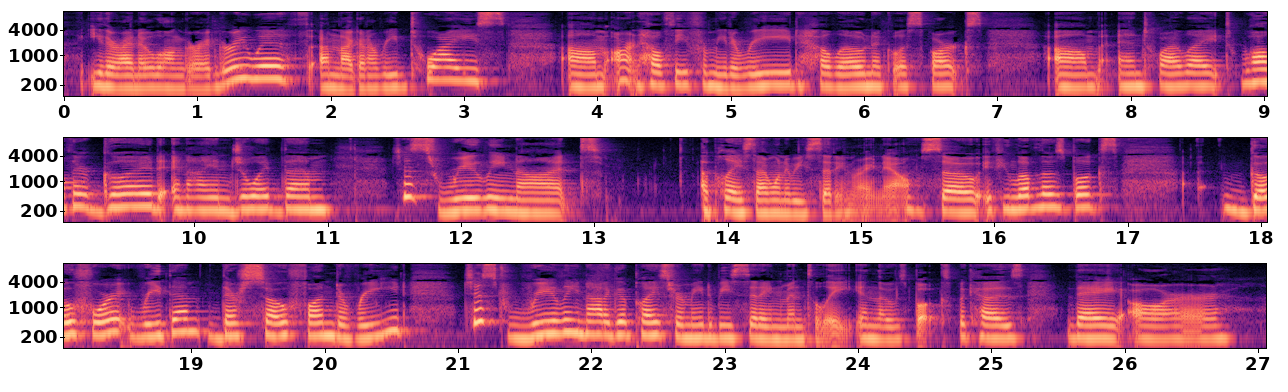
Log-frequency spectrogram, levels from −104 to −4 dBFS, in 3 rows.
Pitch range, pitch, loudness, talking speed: 190-235 Hz, 205 Hz, -20 LUFS, 175 wpm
